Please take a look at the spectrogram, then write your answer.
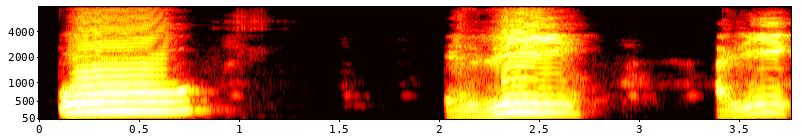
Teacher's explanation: ऋ कहां से होगा? मूर्धा से।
